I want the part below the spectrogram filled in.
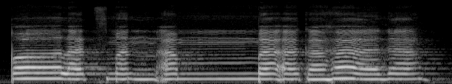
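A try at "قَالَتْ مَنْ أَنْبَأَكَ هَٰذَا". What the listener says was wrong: Hadza berapa harakat? 2. Bukan hadza, hadza, tapi hadza. Suaranya hilang, jangan ditahan. Ketika berhenti jangan di hadza, dihentak, jangan. Tapi suara hilang dengan sendirinya. Hadza, 2 harakat.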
